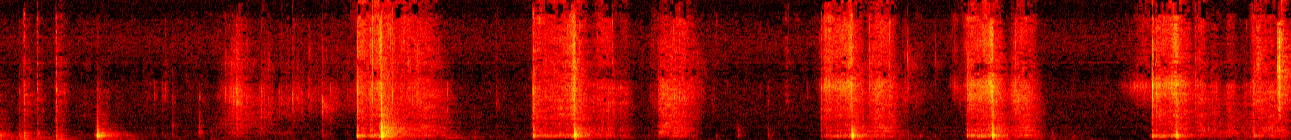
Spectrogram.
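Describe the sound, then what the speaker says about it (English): A knife cutting the roots off onions on a cutting board, six or seven separate crisp chops spaced a second or two apart, close and quiet, with no talking. "kind of cut off the roots of these onions here"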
